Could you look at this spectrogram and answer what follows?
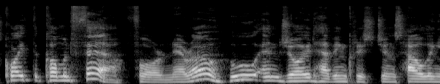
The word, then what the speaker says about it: Nero: I just say Nero, kind of using the standard English pronunciation. Nero is more or less correct. I don't worry too much about that.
